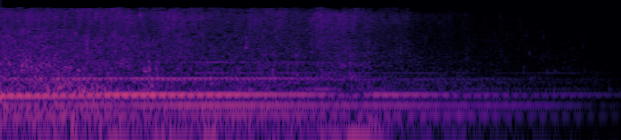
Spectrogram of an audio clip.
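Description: A steady, soft wash of ocean waves blends with a sustained, droning musical tone, both gently fading away toward silence over a few seconds, with no voices.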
